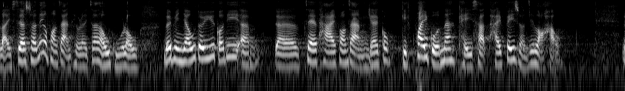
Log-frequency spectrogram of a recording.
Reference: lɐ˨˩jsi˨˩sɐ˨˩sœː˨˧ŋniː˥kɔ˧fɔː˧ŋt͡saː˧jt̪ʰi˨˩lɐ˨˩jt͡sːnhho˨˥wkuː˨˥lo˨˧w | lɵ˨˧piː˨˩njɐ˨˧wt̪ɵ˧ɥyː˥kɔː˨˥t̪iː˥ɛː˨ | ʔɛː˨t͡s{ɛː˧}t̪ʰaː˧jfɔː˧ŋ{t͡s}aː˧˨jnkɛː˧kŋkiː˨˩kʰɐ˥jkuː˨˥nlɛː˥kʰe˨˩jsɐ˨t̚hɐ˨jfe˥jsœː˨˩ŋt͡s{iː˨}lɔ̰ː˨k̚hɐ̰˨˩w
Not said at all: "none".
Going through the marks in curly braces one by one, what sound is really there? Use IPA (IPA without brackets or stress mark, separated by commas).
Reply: ɛː˧, t͡s, iː˥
